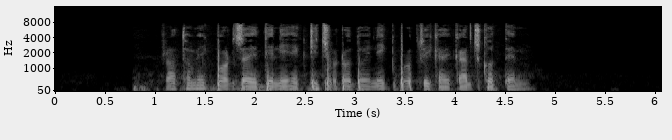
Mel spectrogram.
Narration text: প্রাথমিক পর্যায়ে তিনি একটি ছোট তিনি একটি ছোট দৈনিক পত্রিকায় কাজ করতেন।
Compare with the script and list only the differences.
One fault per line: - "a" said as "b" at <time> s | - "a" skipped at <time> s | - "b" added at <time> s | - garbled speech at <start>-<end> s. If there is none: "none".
- "তিনি একটি ছোট" skipped at 2.9 s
